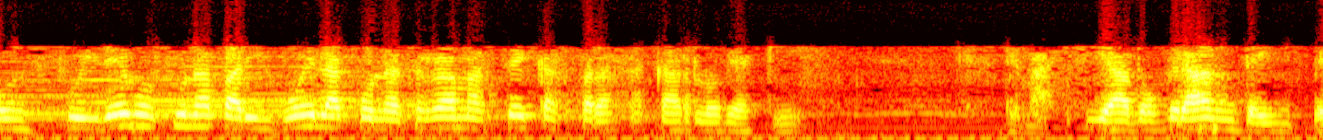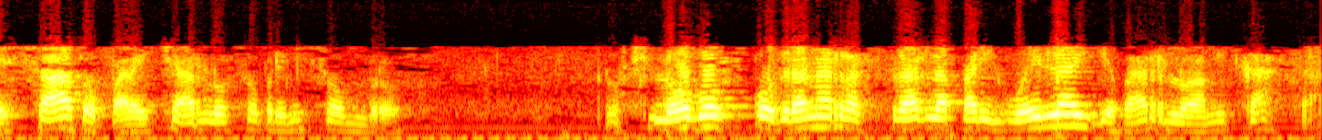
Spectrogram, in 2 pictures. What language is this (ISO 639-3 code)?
spa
